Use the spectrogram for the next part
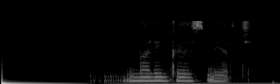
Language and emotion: Russian, neutral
